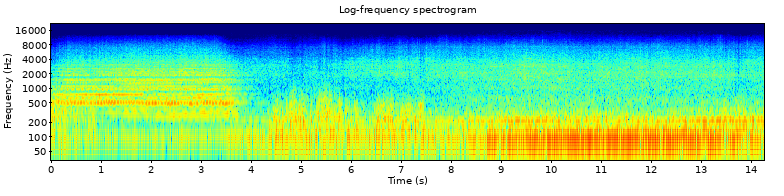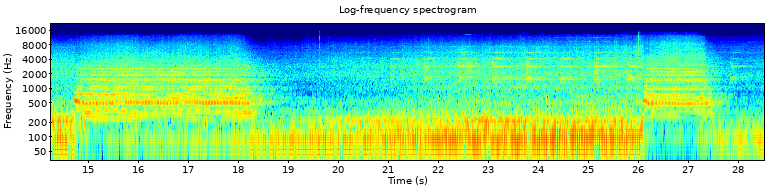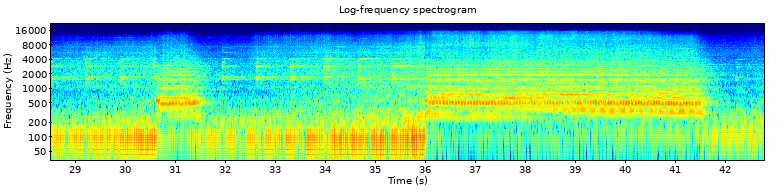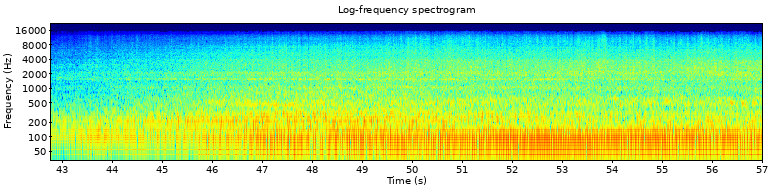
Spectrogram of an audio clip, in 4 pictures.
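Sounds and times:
locomotive air horn blasts: 0.0 - 4.2, 14.7 - 18.9, 26.0 - 27.8, 30.6 - 31.9, 35.8 - 42.0
train wheels rumbling: 0.0 - 57.0.

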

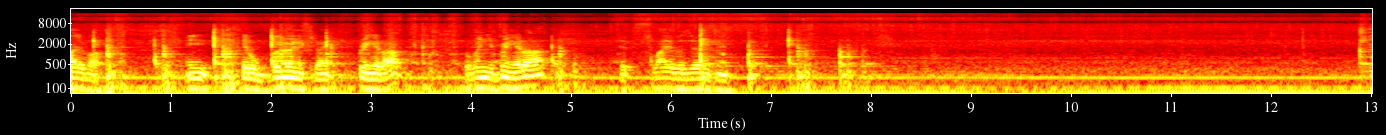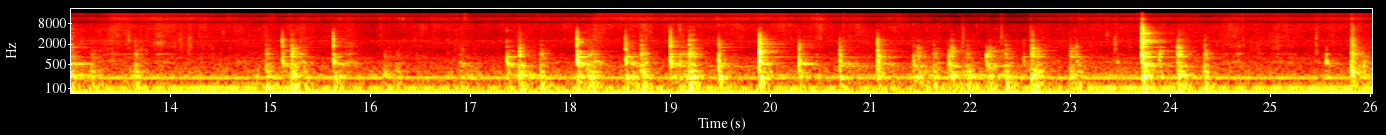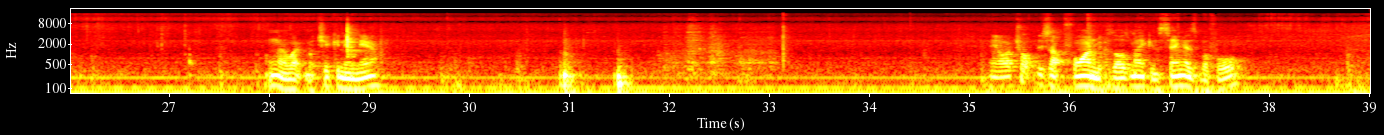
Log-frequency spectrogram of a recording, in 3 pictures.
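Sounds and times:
spatula scraping pan: 0.0 - 8.2, 12.9 - 26.3, 31.9 - 33.2
onions sizzling in pan: 0.0 - 39.0.

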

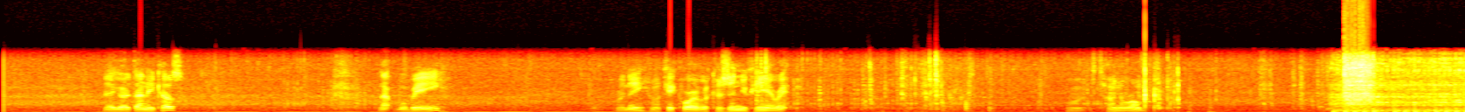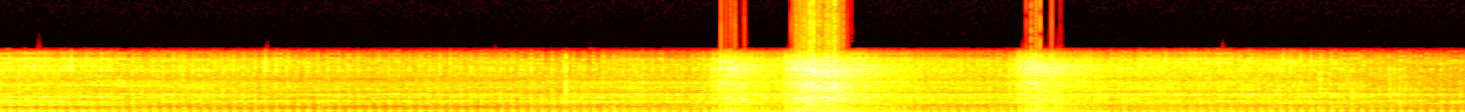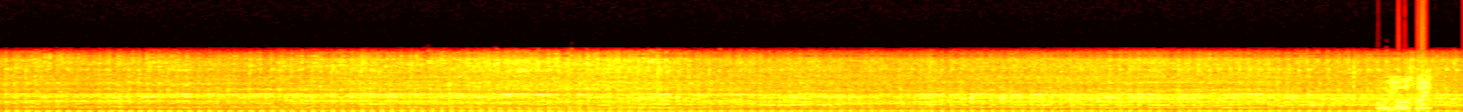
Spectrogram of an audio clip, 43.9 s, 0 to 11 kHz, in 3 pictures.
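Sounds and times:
motorcycle engine starting and idling: 13.2 - 43.9
motorcycle engine revving: 13.3 - 43.9.

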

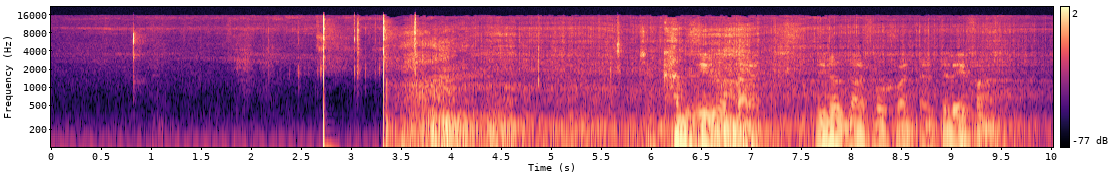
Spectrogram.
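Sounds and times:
torch igniter clicks: 2.2 - 9.2
gas flame catching with a pop: 2.7 - 10.0
gas flame hissing: 3.3 - 10.0.

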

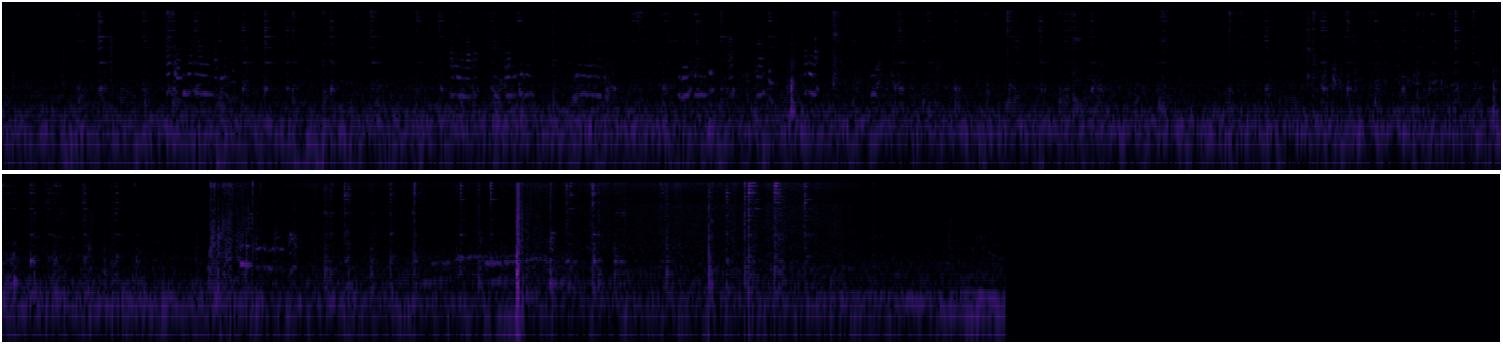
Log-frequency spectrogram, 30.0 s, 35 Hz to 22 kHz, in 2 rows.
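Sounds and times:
kitchen clicks and clinks: 0.6 - 23.6.

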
